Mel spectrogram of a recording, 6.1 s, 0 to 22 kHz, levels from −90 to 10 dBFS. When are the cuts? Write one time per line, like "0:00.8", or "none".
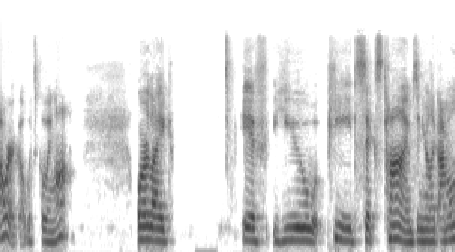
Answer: none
